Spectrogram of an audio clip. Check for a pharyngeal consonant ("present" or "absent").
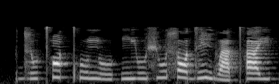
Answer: absent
